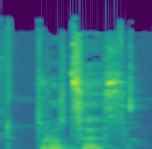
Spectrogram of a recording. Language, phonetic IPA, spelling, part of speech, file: Czech, [ˈprot͡sɛs], proces, noun, Cs-proces.ogg
- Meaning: process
